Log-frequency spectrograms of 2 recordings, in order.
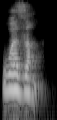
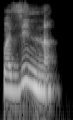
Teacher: because the E is added, the N is pronounced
